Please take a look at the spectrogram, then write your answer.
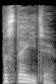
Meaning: second-person plural future indicative perfective of постоя́ть (postojátʹ)
- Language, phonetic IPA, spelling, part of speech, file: Russian, [pəstɐˈitʲe], постоите, verb, Ru-постоите.ogg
